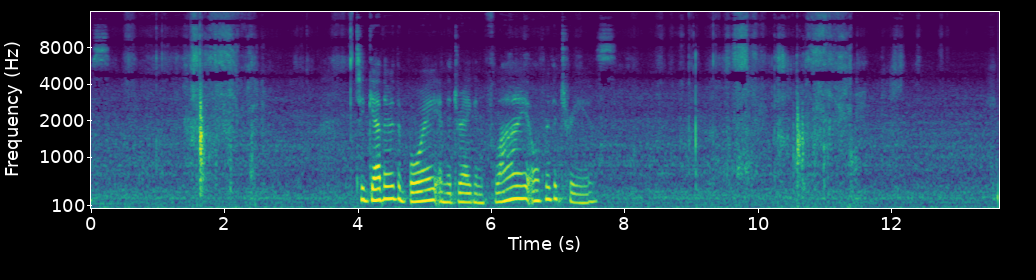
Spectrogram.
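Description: Book pages rustle as they are turned.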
